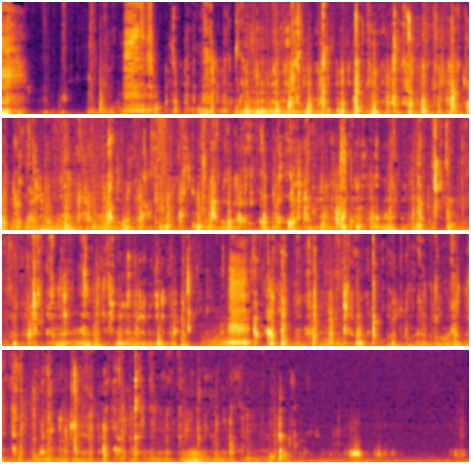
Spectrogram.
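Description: Close-miked chewing of sauced grilled octopus: a dense run of wet smacks, squelches and mouth clicks in quick succession.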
